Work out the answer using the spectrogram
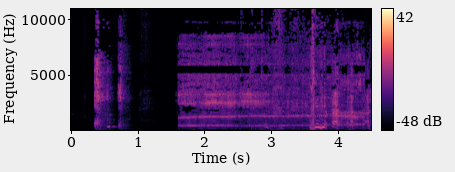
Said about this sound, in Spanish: La acaban de dejar un eructo.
